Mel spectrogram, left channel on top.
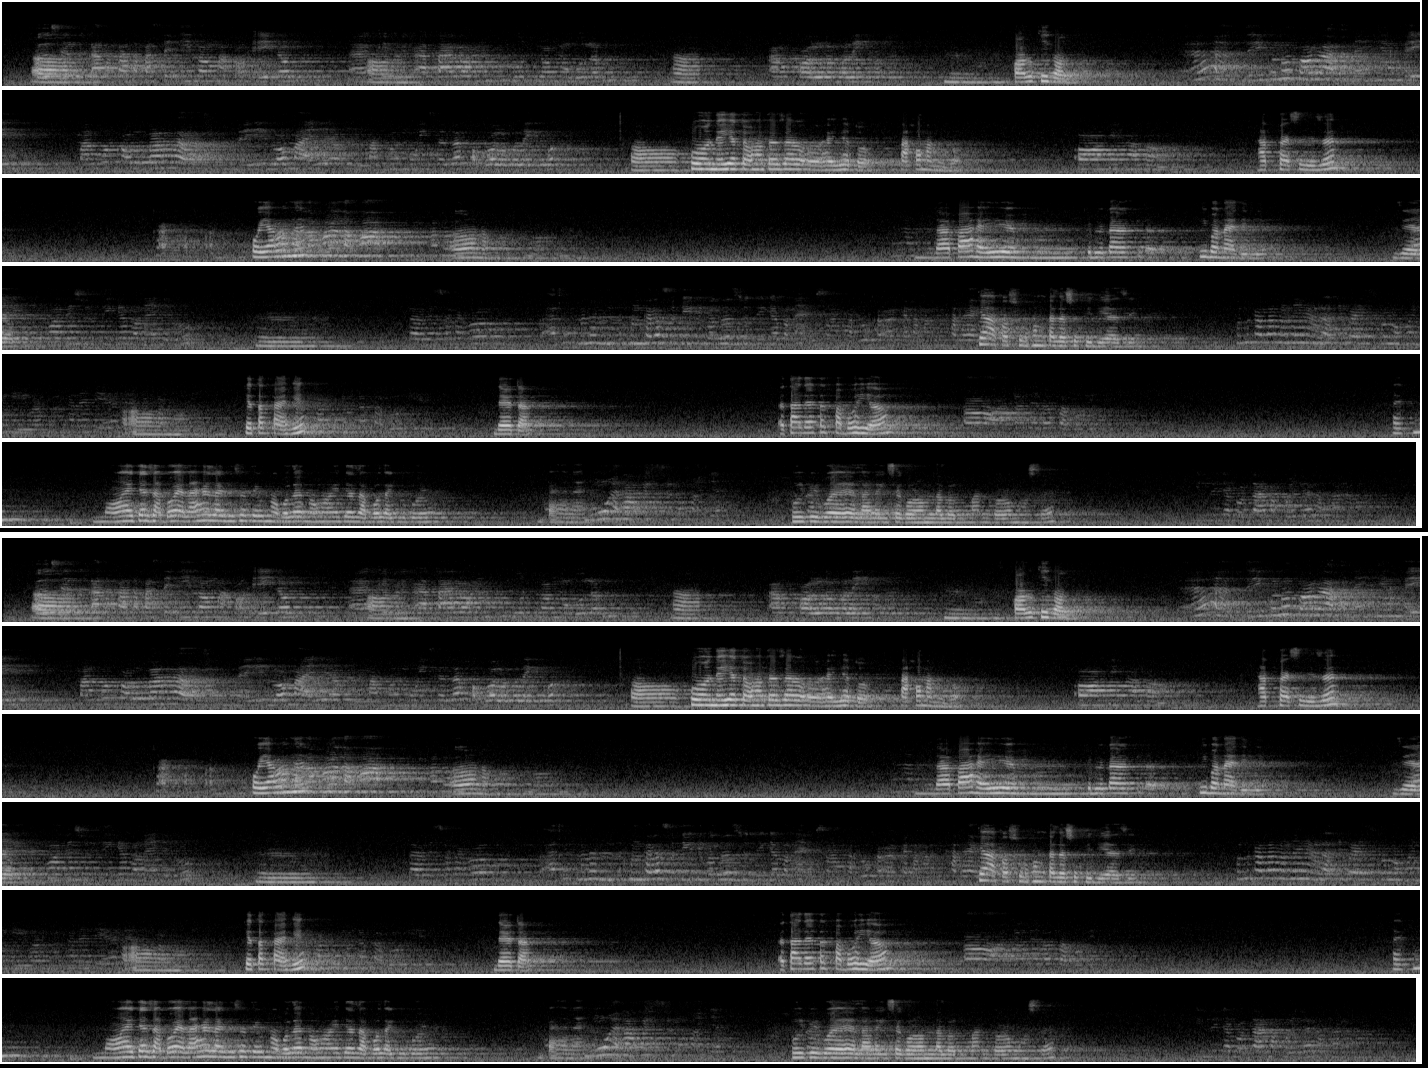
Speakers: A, on the right; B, in the centre.
A: হলচেল
B: অঁ
A: দোকানৰ পৰা তাৰপা। চেনি ল'ম আকৌ হেৰি ল'ম। এ
B: অঁ
A: কি বুলি ক আটা ল'ম বুট ল'ম মগু ল'ম
B: অ
A: আৰু কল ল'ব লাগিব
B: উম কল কি কল।
A: এ যিকোনো কল আৰু মানে হেৰি মালভোগ কল বা হেৰি লম আও মানুহ মৰিছে যে খব ল'ব লাগিব।
B: অ তহঁতৰ যে হেৰিহঁতৰ কাষৰ মানুহ ঘৰ।
A: অ সিহত অহ।
B: ভাত খাইছিলি যে।
A: কাক ভাত খোৱা লু গৈ?
B: পৰিয়ালৰ
A: অ নহয়
B: নে
A: নহয় সিহঁতৰ
B: অঁ
A: নহয়।
B: অঁ
A: এ
B: তাৰ
A: সেইটো
B: পৰা হেৰি
A: কাৰণে এতিয়া
B: উম কি বুলি কয় কি বনাই দিলি? জীয়েৰক
A: তাইক মই আজি চুজিকে বনাই দিলো।
B: উম
A: তাৰপিছত আকৌ আজি মানে সোনকালে ছুটি দিব যে চুজিকে বনাই দিছোঁ আৰু ভাতো কেইটামান খালে
B: কিয়
A: এগহামান।
B: আকো স্কুল সোনকালে ছুটি দিয়ে আজি?
A: সোনকালে মানে ৰাতিপুৱা স্কুল নহয় নেকি কিবা। সোনকালে দিয়ে দেৰটাত
B: অ',
A: পাবহি,
B: কেইটাত পায়হি?
A: ভাত খোৱাৰ সময়লৈ পাবহিয়ে,
B: দেৰটাত,
A: উম।
B: এটা-ডেৰটাত পাবহি আৰু।
A: অহ, এটা দেৰতাত পাবহি।
B: থাকিম, মই এতিয়া যাব এলাহে লাগিছে, তেও নগলে নহয় এতিয়া যাব লাগিবই। উপায়
A: অ',
B: নাই
A: মোৰো এলাহ লাগিছে নহয় এতিয়া,
B: ঘূৰি
A: মোৰ
B: ফুৰিবই
A: যাব মন নাই।
B: এলাহ লাগিছে গৰমডালত ইমান গৰম হৈছে।
A: কিন্তু এতিয়া বজাৰ নকৰিলে নহয় নহয়।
